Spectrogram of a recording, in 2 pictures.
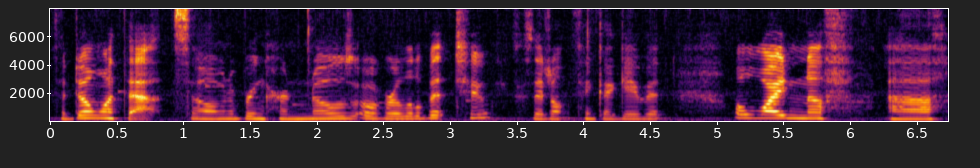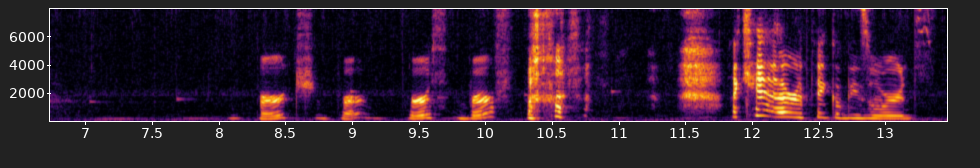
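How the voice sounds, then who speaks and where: A woman's voice: medium pitch, unhurried, fairly bright tone. Woman, casual painting commentary, frequent giggles, lots of ums, faint hum. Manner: chatty, laughs often, rambling with fillers. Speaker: digital painting livestreamer.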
